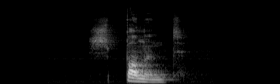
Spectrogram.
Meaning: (adjective) 1. tensive 2. exciting 3. stressful, daunting, challenging; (verb) present participle of spannen
- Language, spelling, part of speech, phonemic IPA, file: Dutch, spannend, adjective / verb, /ˈspɑnənt/, Nl-spannend.ogg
